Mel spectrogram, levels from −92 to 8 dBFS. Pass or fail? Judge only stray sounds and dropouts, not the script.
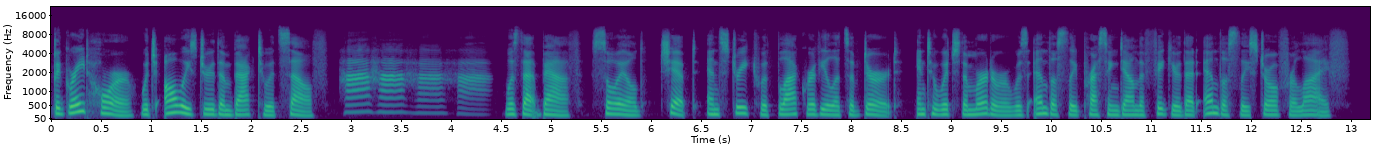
fail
